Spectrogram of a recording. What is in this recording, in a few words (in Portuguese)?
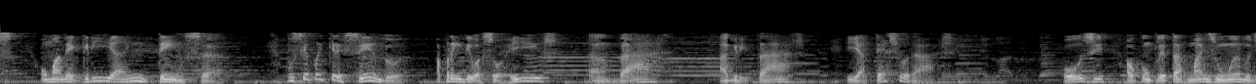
Aniversário 15 anos Masculino, Telemensagens; Telemensagens 2017; Aniversários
